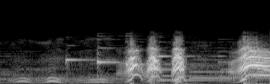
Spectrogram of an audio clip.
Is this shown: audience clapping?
no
